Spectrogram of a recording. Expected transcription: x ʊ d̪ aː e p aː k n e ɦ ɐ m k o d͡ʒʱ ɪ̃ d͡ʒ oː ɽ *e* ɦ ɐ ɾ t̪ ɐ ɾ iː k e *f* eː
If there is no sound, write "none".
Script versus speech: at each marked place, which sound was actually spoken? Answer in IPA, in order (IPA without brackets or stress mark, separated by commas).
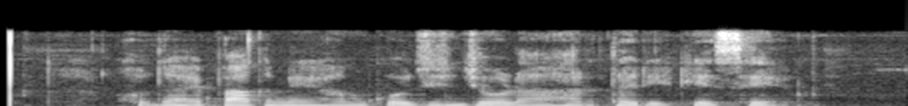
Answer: a, s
